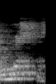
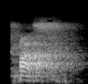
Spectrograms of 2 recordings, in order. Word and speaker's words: us: Entonces, esto no se pronuncia us, sino como les decía, as.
